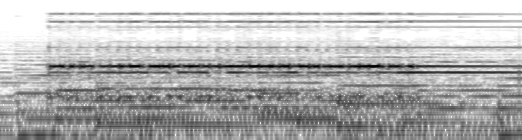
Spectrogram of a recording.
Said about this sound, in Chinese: 就在这时，蓬蓬狮的手机响了起来，电话里传来了喜鹊妈妈的声音：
